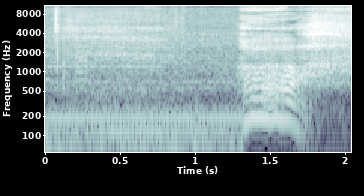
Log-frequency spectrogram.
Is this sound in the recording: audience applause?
no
